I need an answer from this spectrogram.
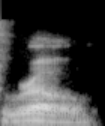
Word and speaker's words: rho: coefficient it's represented by this p and it's pronounced rho so we're also looking at that okay so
